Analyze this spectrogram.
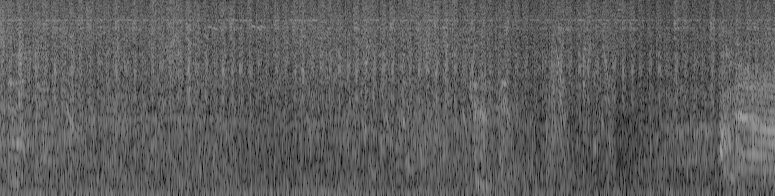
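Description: A mounted machine gun fires in rapid bursts.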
